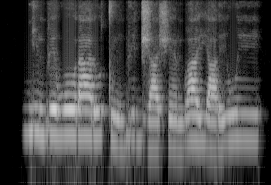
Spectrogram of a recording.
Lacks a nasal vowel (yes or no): no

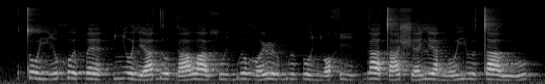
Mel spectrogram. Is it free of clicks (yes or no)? yes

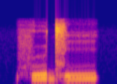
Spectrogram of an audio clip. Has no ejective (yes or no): yes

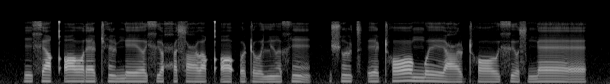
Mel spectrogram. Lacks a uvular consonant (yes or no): no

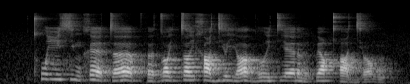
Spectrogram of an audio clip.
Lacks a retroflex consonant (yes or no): yes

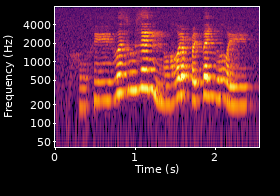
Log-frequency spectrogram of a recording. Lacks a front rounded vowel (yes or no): no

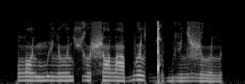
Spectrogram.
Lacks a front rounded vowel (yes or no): yes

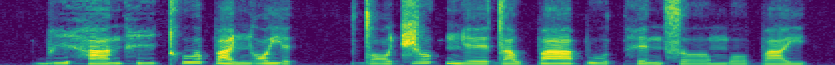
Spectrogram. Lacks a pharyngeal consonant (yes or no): yes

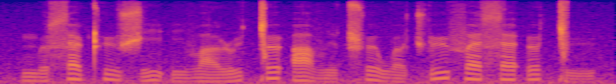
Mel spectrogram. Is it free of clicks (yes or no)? no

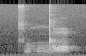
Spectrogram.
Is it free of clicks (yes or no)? no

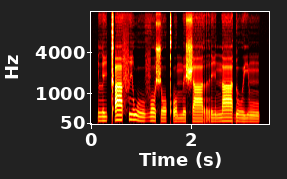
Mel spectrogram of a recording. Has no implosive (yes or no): no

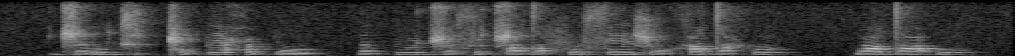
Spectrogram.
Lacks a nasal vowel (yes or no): yes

